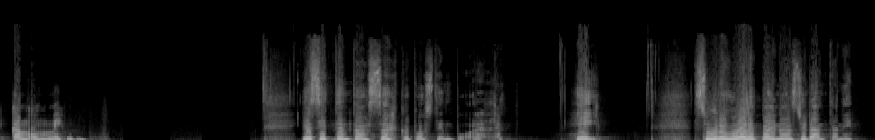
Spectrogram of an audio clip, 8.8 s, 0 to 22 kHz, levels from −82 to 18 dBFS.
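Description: Speech with hard clipping in four bursts: 0.14 to 0.57 s, 3.05 to 4.39 s, 5.78 to 5.88 s, and 7.06 to 8.17 s. Peaks exceed what a stage can pass, by about 7 to 9 dB, then about 14 dB at the end. Flattened tops add high harmonics, giving harsh fuzz.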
